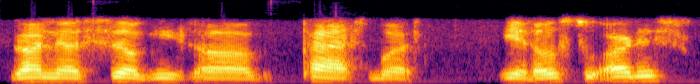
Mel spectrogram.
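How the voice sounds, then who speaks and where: A man from a Guyanese family, a music producer who is a guest, answering quickly in casual chat. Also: medium pitch, fairly even intonation, no echo. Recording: tinny phone-like remote call.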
